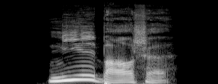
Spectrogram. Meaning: nominative/accusative/genitive plural of Nilbarsch
- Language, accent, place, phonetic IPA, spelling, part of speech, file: German, Germany, Berlin, [ˈniːlˌbaʁʃə], Nilbarsche, noun, De-Nilbarsche.ogg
